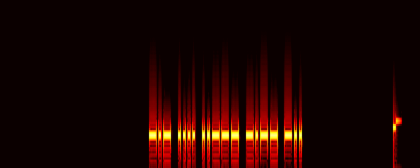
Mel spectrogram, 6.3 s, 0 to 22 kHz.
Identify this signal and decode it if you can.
Morse code, heard as a keyed tone, about 31 wpm, 700 Hz. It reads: KH2YD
